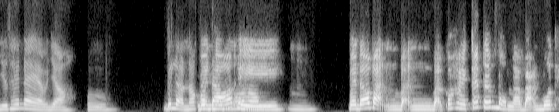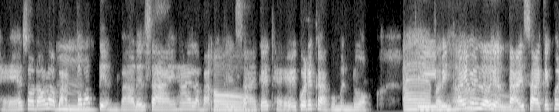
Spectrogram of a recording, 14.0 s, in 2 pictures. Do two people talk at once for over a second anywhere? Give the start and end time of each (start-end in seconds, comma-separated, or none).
12.2-13.4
